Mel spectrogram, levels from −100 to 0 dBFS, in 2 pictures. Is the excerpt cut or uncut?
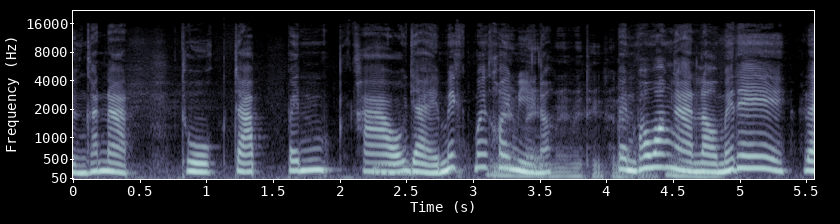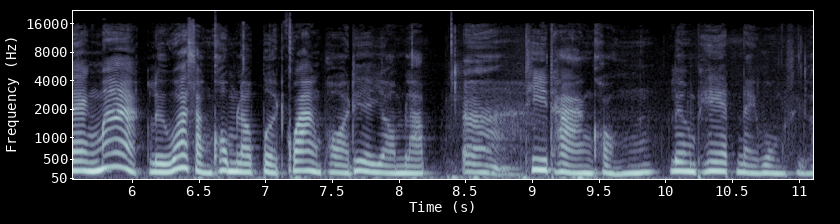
cut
